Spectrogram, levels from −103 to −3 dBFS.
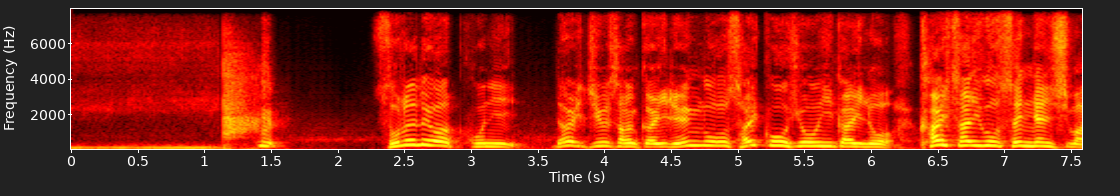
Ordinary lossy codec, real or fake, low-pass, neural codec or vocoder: none; fake; none; codec, 16 kHz, 2 kbps, X-Codec, HuBERT features, trained on LibriSpeech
